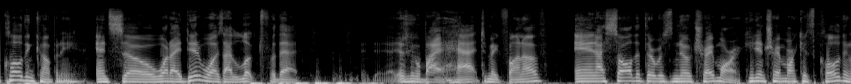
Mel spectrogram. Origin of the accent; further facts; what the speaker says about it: Hot Springs, Arkansas, United States; So growing up in Hot Springs, Arkansas, they live right next door to each other.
